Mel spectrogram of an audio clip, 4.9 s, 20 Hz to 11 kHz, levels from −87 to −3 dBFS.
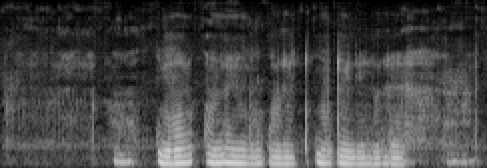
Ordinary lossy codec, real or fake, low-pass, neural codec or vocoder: none; fake; none; autoencoder, 22.05 kHz, a latent of 192 numbers a frame, VITS, trained on one speaker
